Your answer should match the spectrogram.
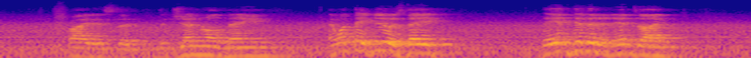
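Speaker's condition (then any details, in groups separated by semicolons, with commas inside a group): No condition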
